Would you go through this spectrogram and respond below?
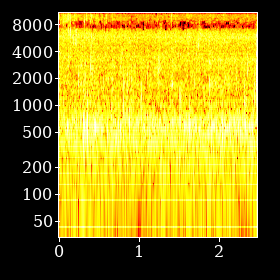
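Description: A large pot of water at a steady rolling boil for a 20-pound batch of Jamaican rice and peas, with a dense continuous bubbling and seething heard close up, alone, and a small knock at the very end.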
